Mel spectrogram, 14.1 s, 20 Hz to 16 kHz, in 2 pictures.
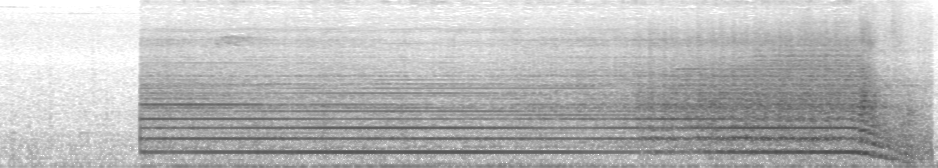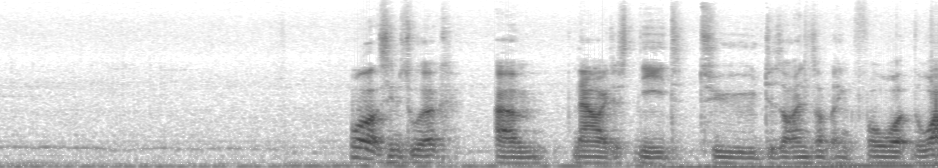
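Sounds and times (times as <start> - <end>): stepper motors whining: 1.1 - 8.2.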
